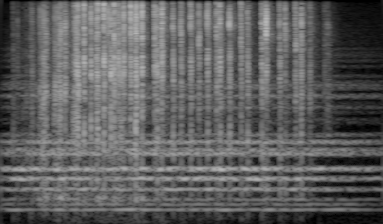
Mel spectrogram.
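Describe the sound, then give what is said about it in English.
A deck of playing cards is riffle shuffled, a rapid, crackling flutter of card edges lasting a couple of seconds before stopping, over a faint steady background hum. “It's just your basic shuffle.”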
